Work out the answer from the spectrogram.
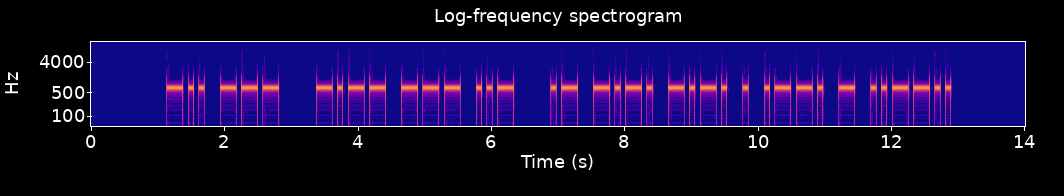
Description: Morse code, heard as a keyed tone, about 15 wpm, 700 Hz. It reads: DO YOU ACCEPT?
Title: Sentences from Top 1300 Words 15wpm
